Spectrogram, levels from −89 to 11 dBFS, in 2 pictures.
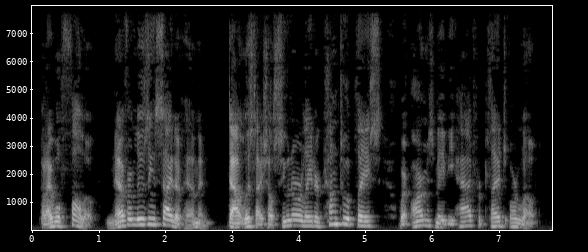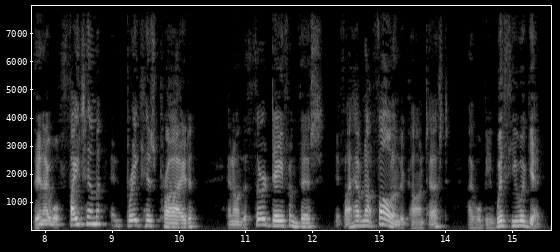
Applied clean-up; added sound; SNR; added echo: none; none; none; none.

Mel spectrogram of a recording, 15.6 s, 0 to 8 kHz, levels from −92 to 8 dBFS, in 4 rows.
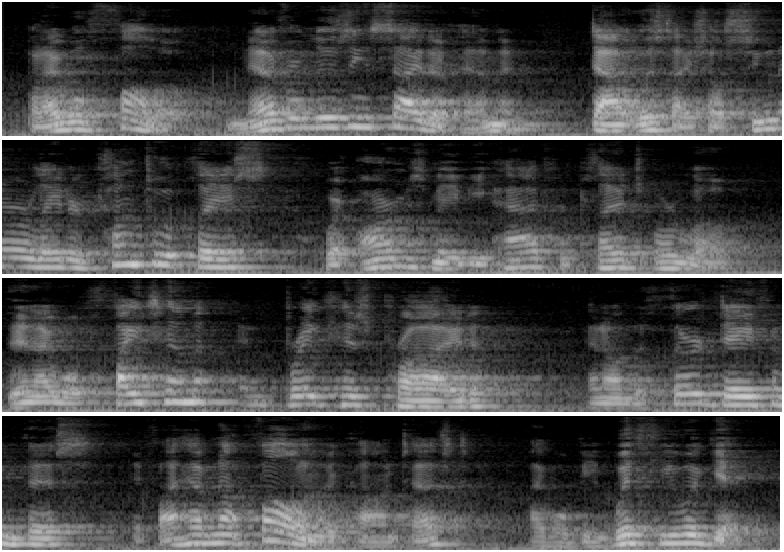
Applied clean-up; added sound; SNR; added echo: none; Purr; 19 dB; reverberation time 0.9 s.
